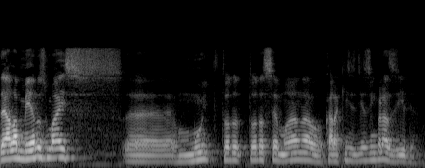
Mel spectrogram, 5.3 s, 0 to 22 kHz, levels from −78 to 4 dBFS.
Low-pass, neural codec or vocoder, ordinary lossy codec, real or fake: none; none; none; real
